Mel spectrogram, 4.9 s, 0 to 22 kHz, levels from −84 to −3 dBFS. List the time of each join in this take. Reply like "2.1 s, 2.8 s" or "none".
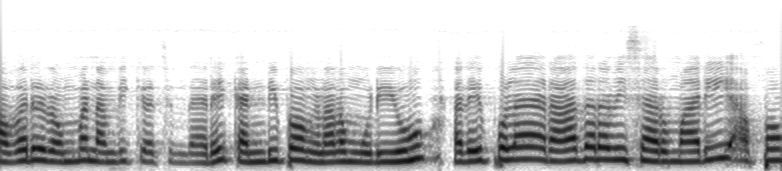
2.8 s

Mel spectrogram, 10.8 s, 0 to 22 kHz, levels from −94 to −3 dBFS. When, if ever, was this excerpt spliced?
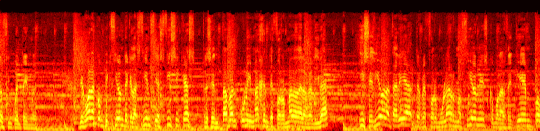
none

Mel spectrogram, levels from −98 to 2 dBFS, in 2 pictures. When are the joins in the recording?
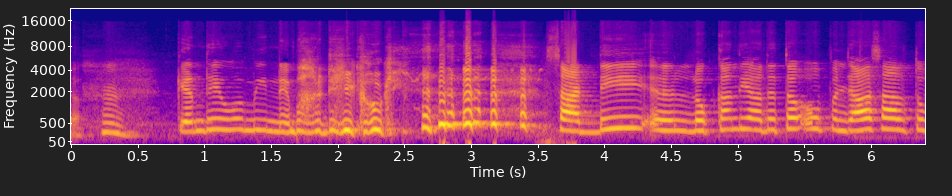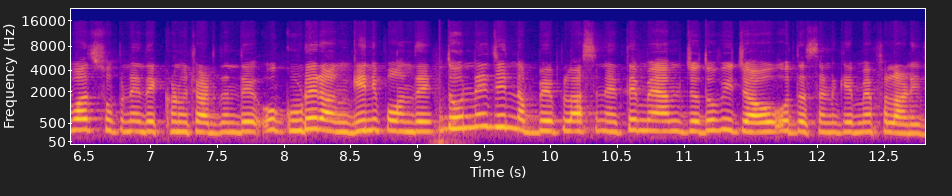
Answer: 3.5 s, 9.2 s

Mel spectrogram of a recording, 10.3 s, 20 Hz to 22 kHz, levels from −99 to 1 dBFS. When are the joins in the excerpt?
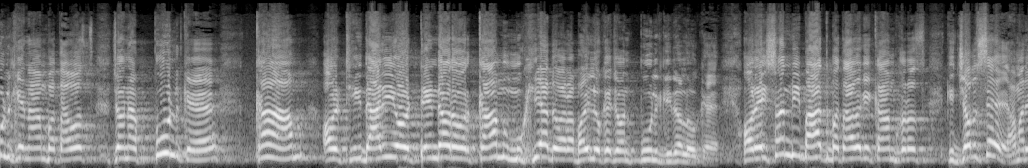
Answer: none

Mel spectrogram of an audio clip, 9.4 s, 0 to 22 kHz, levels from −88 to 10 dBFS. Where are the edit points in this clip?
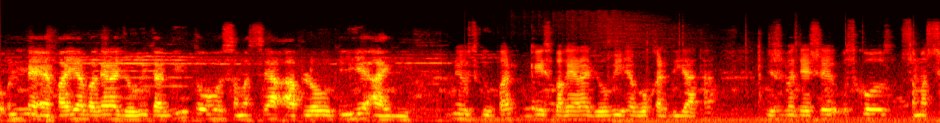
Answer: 4.6 s

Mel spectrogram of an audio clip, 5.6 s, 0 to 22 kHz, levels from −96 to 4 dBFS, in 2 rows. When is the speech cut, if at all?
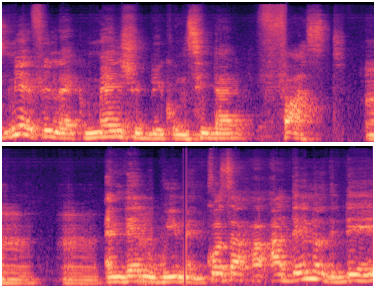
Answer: none

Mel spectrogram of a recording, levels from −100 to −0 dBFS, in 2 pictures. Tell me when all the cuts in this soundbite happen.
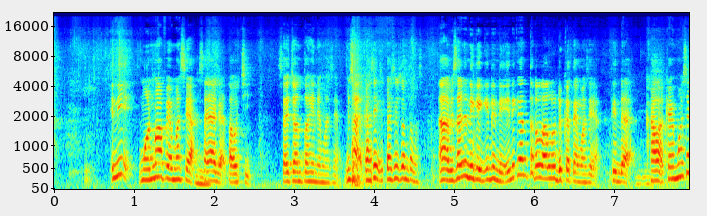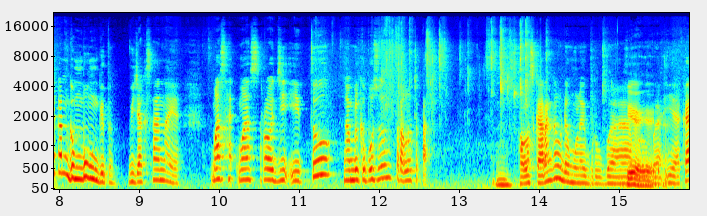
none

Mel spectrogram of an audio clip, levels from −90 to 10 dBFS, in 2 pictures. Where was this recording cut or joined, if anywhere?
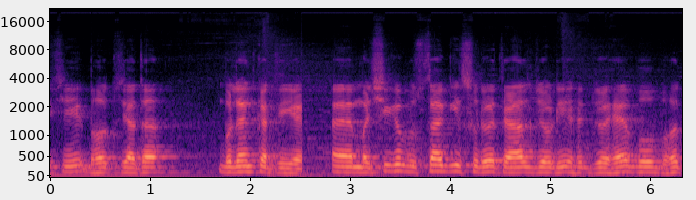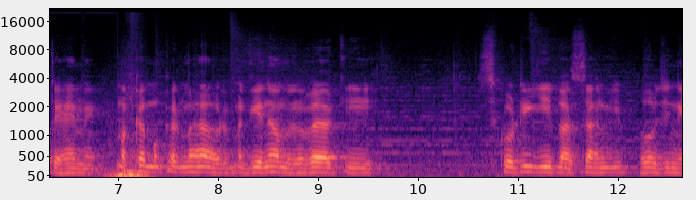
2.7 s, 6.9 s

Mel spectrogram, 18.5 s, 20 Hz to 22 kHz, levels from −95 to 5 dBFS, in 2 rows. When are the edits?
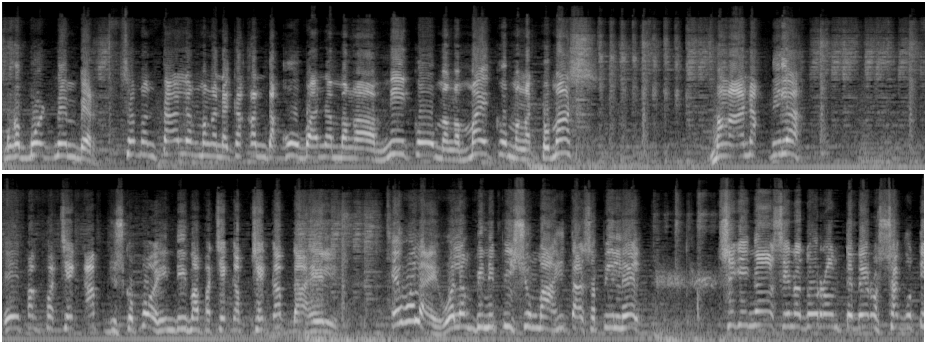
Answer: none

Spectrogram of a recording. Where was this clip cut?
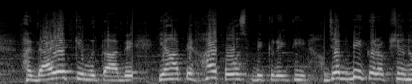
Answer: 3.2 s

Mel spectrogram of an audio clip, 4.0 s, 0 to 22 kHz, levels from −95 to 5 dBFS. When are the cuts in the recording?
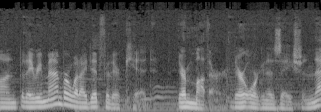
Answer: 2.2 s, 2.8 s

